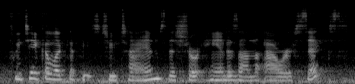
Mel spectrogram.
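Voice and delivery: usual speaking voice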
